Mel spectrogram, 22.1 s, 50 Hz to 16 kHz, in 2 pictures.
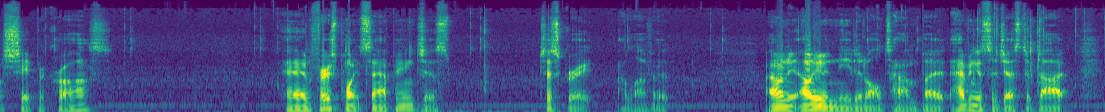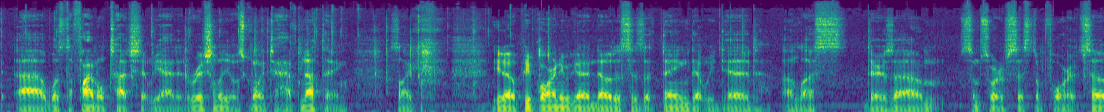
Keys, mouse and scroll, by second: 0.5 click, 1.3 click, 2.8 double click, 3.1 click, 3.8-4.1 scroll down 1, 4.1 q, 4.7 alt+click, 7.1 click, 8.8 double click, 9.1 click, 9.5 scroll down 2, 9.8 shift+middle click, 10.1 scroll down 1, 10.3 alt+a, 10.8-11.3 scroll down 2, 11.1 middle click, 11.6 middle click, 13.1 shift+middle click, 13.6 alt+a, 14.0 click, 14.4 shift+scroll down 2, 14.6 middle click, 14.7 scroll up 1, 15.2 3, 15.6 alt+click, 15.9 middle click, 16.5 q, 18.3 click, 21.3 click, 21.8 q.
